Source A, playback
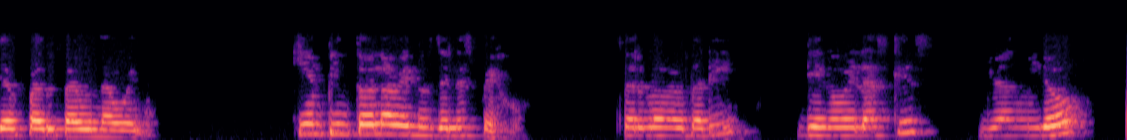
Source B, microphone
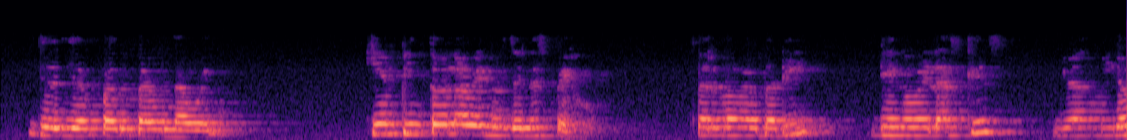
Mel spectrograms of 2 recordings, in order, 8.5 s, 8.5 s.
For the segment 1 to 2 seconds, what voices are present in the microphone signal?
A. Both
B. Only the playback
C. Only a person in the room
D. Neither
B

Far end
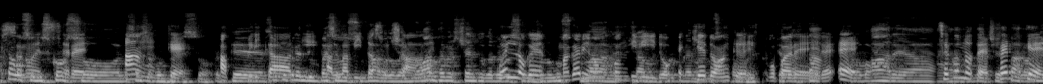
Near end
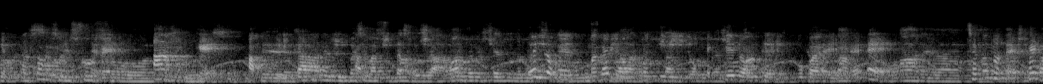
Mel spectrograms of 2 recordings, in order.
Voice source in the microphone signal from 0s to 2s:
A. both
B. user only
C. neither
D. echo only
D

